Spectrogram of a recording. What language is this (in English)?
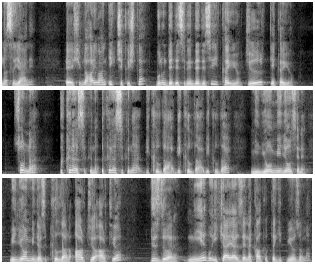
Turkish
